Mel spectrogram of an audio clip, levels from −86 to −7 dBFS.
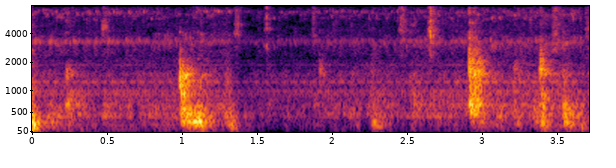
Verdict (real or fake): real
